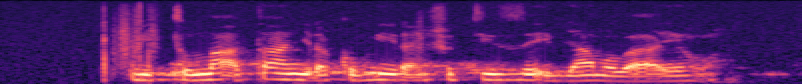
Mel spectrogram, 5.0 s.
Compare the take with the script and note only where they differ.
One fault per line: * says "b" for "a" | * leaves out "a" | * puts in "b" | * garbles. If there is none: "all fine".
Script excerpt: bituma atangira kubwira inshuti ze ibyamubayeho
all fine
